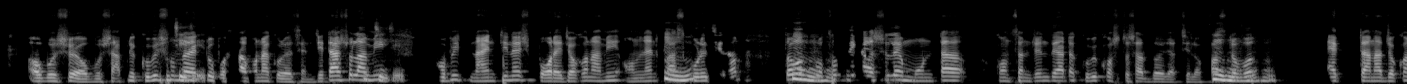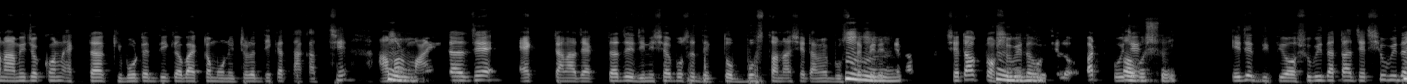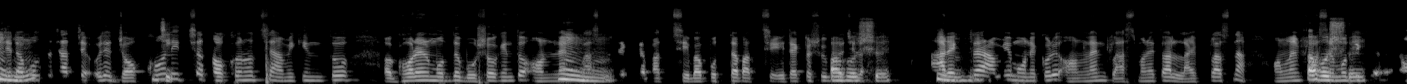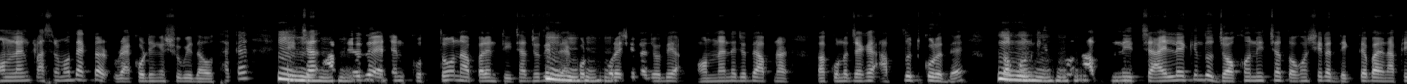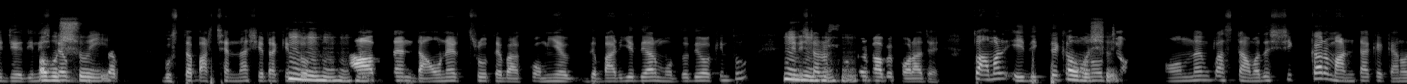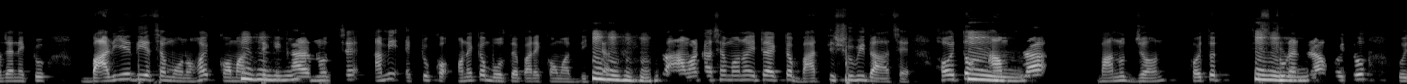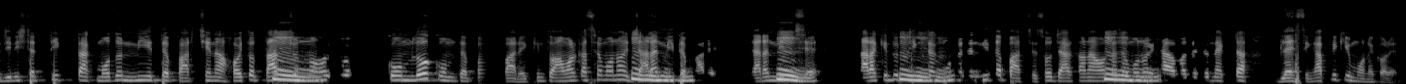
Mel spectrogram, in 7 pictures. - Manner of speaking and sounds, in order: static; other background noise; "করেছিলাম" said as "করেচিলাম"; "কনসেনট্রেট" said as "কনসানট্রেন"; in English: "first of all"; in English: "ups and down"; "মধ্য" said as "মদ্দ"; distorted speech; "শিক্ষার" said as "সিক্কার"; "ঠিক-ঠাক" said as "টিকটাক"; in English: "blessing"
- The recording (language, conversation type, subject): Bengali, unstructured, অনলাইন ক্লাস কি শিক্ষার মান কমিয়ে দিয়েছে?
